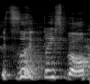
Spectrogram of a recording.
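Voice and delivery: plain

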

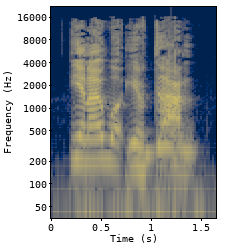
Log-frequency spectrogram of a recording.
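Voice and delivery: painful gurgling, very high and loud. Narrator reads a thrashing creature's words to Arthur: gurgling painfully. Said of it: "he gurgled painfully".

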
